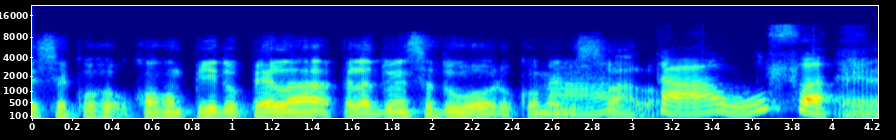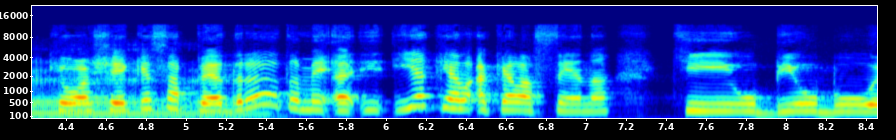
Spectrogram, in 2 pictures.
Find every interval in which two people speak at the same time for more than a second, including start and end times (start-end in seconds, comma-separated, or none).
4.0-5.4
